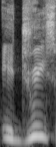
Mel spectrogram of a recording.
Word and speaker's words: Idris: name is well go with Edris then out my crib Edis you all indignant and nasty because I mispronounced ADR I know Idris Maham I knew a dude in the street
